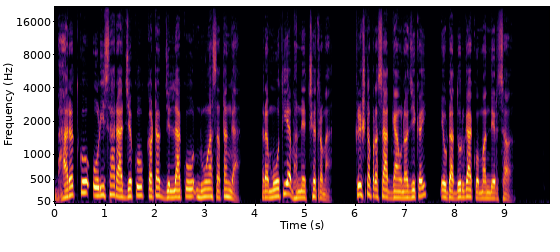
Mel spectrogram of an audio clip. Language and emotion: Nepali, neutral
